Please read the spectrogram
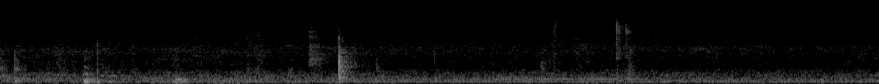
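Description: Quiet room with a steady low hum, broken by a few light knocks and clicks as small plastic food-colouring bottles are handled and set down on a wooden table, the sharpest about three seconds in.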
